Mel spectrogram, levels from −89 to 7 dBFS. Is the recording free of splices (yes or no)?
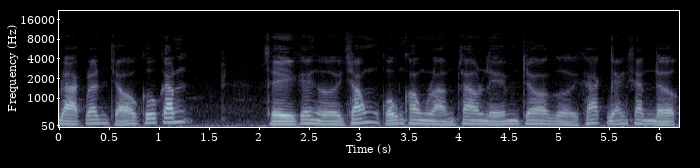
yes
